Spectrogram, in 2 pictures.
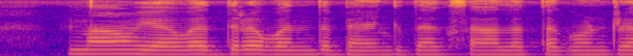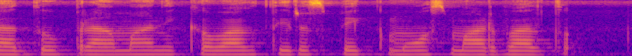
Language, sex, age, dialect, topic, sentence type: Kannada, female, 18-24, Northeastern, banking, statement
